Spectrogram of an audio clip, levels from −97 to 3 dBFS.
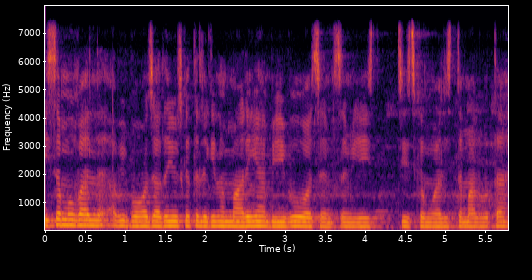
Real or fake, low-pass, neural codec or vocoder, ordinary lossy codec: real; 7.2 kHz; none; none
